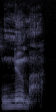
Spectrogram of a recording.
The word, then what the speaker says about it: pneuma: Well, your spirit is something that in the Greek word is translated as it's pneuma, and it's spelled with a P. – Mm-hmm. – So pneuma, like pneumonia. If you ever wondered why pneumonia is spelled with a P. – Yeah, that always threw me off. – And you don't pronounce it.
